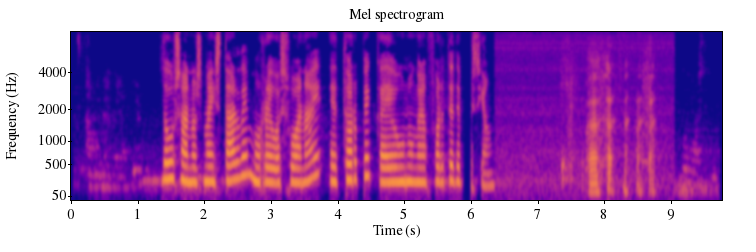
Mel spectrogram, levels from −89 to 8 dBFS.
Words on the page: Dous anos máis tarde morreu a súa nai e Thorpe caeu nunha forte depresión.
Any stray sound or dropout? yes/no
yes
